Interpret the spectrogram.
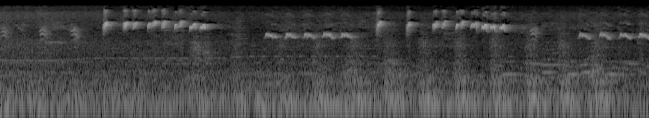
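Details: Full isian song from a caged Australasian bushlark: rapid high chattering phrases alternating with lower, evenly repeated twittering notes, delivered in quick bursts with short gaps.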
